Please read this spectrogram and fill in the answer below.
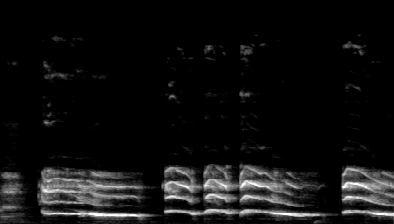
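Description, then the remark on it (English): A person imitates a dog's crying whimper with a series of high, drawn-out nasal whines, sliding downward in pitch, repeated in several close bursts with short pauses between them. “I can I perfectly imitate a crying dog.”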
